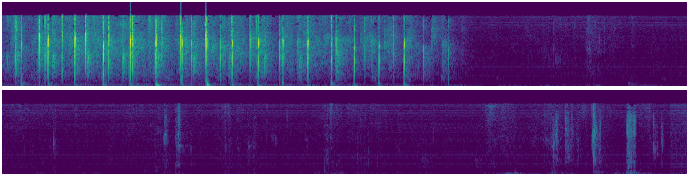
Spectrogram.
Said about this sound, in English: So I want to give a round of applause for all both of you have done for our district. Thank you so much.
